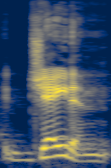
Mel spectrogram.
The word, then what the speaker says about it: jxdn: you're gonna like uh jaden uh he's jaden is a 19 year old like travis barker calls him his protege um his name is spelled jxdn which is annoying perfect for me it's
